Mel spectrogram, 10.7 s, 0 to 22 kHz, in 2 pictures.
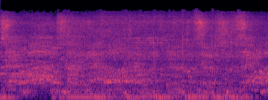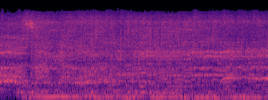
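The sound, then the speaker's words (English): A capacity arena crowd at an SHW wrestling show, the Rumble Jack in the Action Building in 2021, cheers and yells in a loud, unbroken roar, with individual shouts and whoops rising above the dense wall of voices throughout. “What a great reception from this capacity crowd here in the Action Building.”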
